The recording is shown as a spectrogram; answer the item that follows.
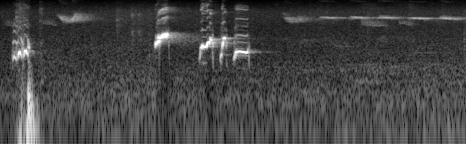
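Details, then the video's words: Red-whiskered bulbul in the 'rik' song style, played to excite caged birds: a sharp tick, then a short run of three quick, chirpy notes, followed by faint high tones. "เสียงนกกรงหัวจุก ร้อง ริก เปิดให้นกฟัง ยั่วให้นกคึกจัด"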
